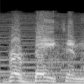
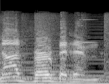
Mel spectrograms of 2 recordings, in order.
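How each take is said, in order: First: The middle vowel is an 'ay' sound. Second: The middle vowel is not an 'ay' sound. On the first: The speaker calls it right. "the word verbatim is pronounced, well, verbatim" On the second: The speaker calls it wrong. "like I pronounced it uh, in the first video"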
